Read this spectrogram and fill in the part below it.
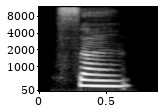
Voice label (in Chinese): "三", Chinese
